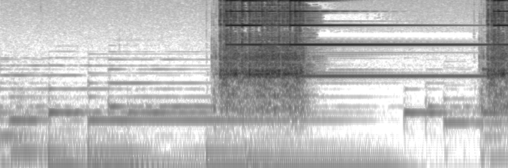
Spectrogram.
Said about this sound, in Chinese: 哈利被电话铃声吵醒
